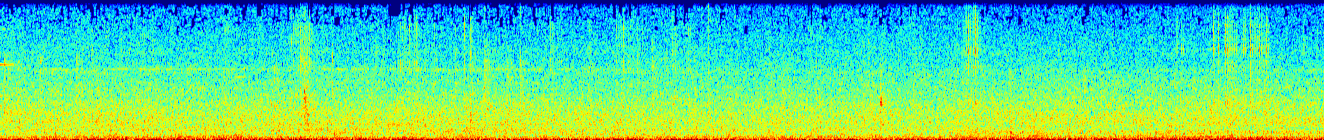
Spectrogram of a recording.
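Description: Steady low rumble of a ferry's engines and hull vibration, heard from inside the ship's passenger accommodation, with a few faint clicks now and then.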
